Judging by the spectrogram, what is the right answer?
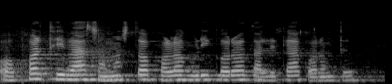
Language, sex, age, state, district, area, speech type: Odia, female, 45-60, Odisha, Boudh, rural, read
